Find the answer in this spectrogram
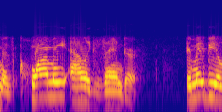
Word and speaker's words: Kwame: Look, people, it's Kwame Alexander. Don't forget it. Kwame. This is a very popular name pronunciation.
